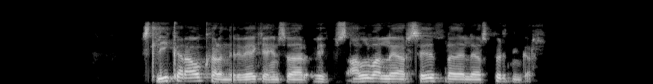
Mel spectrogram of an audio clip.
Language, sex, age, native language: Icelandic, male, 30-39, Icelandic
